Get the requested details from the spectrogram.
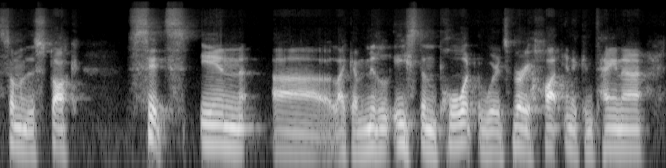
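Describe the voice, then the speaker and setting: Speaking with an Australian accent, a man has a fairly low pitch. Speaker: fragrance channel host. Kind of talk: casual livestream chat. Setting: livestream.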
